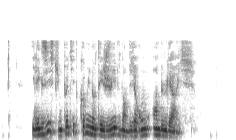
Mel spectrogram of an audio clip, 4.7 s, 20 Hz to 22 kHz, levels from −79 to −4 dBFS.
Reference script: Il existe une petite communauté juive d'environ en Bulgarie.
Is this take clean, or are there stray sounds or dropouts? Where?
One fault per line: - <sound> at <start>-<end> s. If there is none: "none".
none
